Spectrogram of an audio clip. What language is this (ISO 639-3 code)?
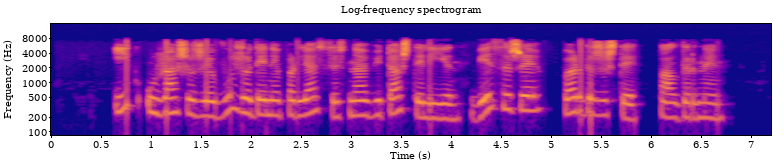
chm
